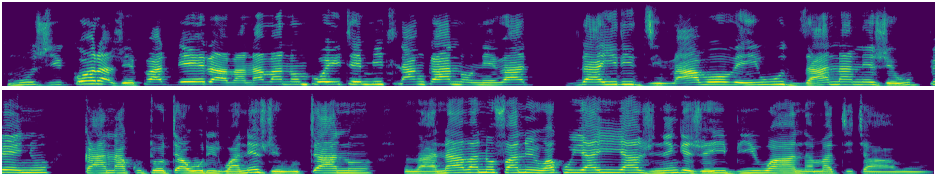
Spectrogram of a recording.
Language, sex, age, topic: Ndau, male, 50+, education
